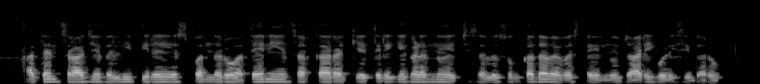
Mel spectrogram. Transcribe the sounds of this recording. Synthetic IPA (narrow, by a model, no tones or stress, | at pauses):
ɐt̪ensɾaːd͡ʒjɐd̪ɐlːipiɾejesbɐnd̪ɐɾuɐt̪eːnijɐnsɐɾkaːɾɐkːe̞t̪iɾiɡɛɡɐɭɐnːuɦet͡ʃːi̥sɐlusuŋkɐd̪ɐʋjɐʋɐst̪ʰɛjɐnːud͡ʒaːɾiɡoɭisid̪ɐɾu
